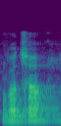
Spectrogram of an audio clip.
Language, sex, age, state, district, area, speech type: Odia, male, 18-30, Odisha, Koraput, urban, read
